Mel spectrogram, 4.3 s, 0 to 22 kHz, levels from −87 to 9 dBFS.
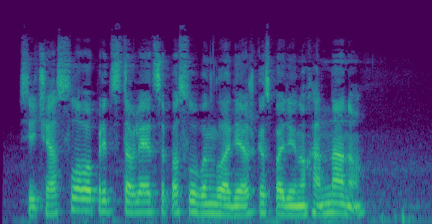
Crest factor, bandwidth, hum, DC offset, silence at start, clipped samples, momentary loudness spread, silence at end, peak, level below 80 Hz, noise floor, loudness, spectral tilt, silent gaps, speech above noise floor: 16 dB; 12.5 kHz; none; under 0.1%; 0.2 s; under 0.1%; 4 LU; 0.3 s; -2 dBFS; -48 dBFS; -41 dBFS; -18 LUFS; -4 dB/octave; none; 23 dB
